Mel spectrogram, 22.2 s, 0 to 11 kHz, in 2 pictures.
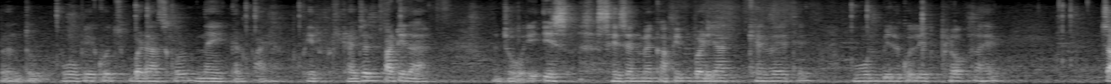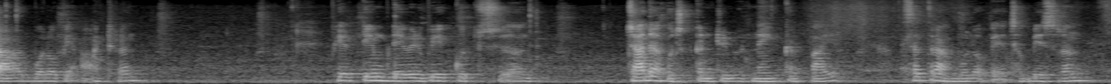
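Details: Adult man with a self-reported stammer, on day 89 of daily stammer-control practice, speaking spontaneously in Hindi during storytelling practice. Stuttering.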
